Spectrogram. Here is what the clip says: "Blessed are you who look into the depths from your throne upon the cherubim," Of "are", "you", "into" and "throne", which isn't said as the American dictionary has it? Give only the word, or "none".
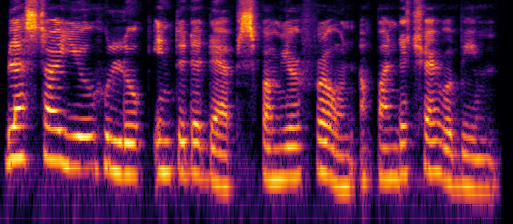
throne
